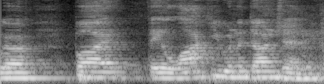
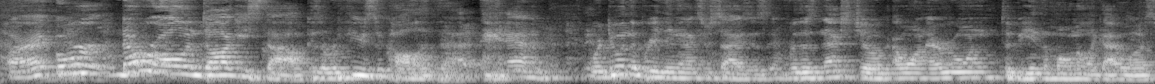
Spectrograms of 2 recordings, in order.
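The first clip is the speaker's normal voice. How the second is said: usual speaking voice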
